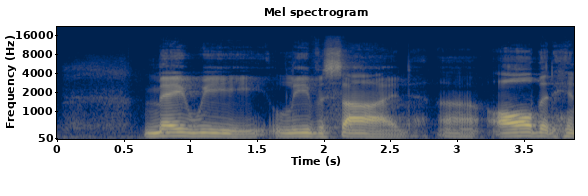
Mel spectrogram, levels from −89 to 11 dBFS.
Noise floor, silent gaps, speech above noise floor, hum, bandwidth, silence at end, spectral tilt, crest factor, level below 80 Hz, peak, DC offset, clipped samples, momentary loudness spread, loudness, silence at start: -55 dBFS; none; 31 dB; none; 13 kHz; 0 s; -5.5 dB/octave; 16 dB; -64 dBFS; -10 dBFS; under 0.1%; under 0.1%; 17 LU; -25 LUFS; 0.65 s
